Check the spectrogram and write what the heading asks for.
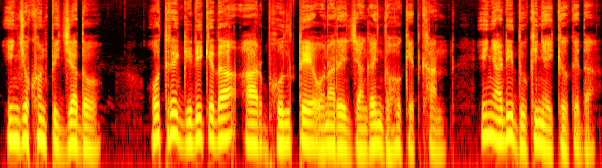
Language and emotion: Santali, sad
